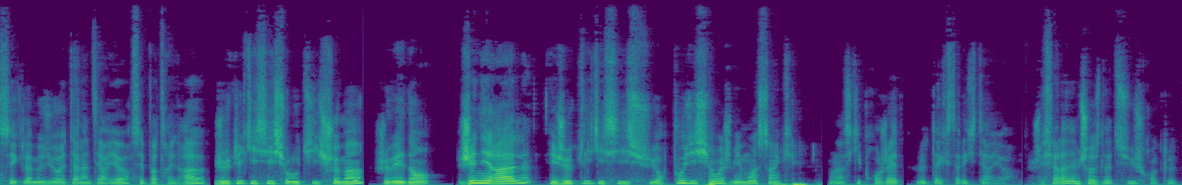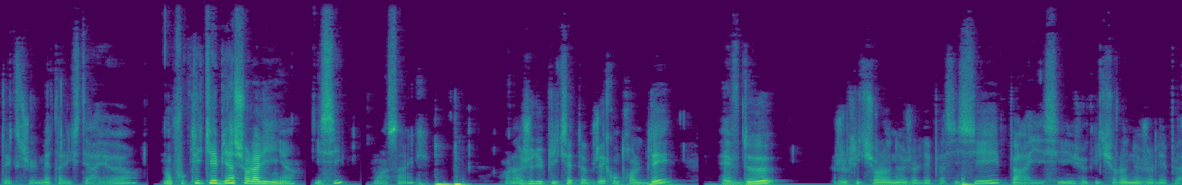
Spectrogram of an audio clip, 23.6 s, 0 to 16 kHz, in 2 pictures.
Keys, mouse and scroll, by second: 2.6 click, 4.6 click, 6.8 click, 8.9 middle click, 9.6 middle click, 10.5 click, 11.2 click, 11.9 click, 13.6 click, 14.2 click, 15.4 click, 18.2 ctrl+d, 19.0 F2, 20.2-21.3 drag, 21.5 middle click, 21.8 scroll up 1, 22.7-23.6 drag.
